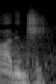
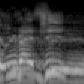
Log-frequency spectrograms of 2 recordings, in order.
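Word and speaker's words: Rival G: C'est Rivalji. Mais tu me laisses t'appeler Ravidji depuis tout à l'heure. Non, mais tu sais, tout dépend de la prononciation. En français, c'est Rivalji. En anglais, c'est Rivalji.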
